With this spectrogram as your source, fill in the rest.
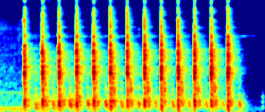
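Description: A hammer strikes wood in a woodworking session, about a dozen sharp, evenly spaced blows in a steady rhythm, close and loud, with no talk.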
